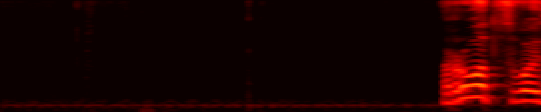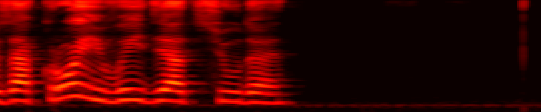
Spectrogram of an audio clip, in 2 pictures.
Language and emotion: Russian, angry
